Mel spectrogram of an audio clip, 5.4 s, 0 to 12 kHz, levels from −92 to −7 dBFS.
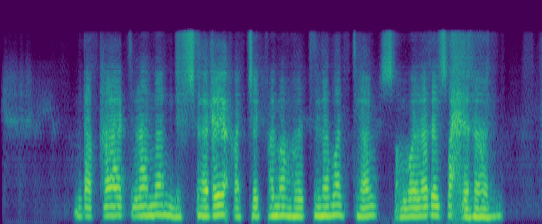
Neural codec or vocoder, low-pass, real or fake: codec, 16 kHz, 0.5 kbps, FreqCodec, smaller model; 7.2 kHz; fake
